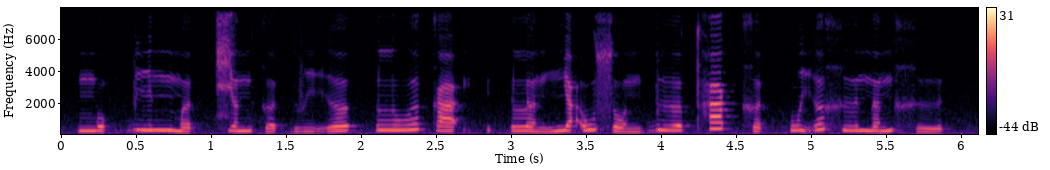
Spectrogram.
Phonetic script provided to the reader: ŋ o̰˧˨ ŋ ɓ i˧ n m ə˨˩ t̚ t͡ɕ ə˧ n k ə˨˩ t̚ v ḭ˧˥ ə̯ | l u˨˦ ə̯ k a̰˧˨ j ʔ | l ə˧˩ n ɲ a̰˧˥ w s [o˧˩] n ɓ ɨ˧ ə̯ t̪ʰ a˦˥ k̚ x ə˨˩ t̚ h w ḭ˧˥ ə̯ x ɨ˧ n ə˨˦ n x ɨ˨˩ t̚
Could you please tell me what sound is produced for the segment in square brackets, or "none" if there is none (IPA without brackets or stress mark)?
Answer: o˧˩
